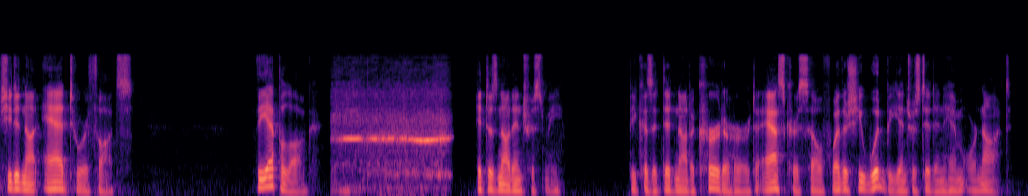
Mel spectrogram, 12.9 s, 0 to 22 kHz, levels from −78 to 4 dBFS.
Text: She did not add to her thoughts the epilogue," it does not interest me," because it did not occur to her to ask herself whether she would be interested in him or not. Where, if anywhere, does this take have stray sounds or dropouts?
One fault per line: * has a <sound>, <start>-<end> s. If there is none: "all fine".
* has a cough, 4.1-5.7 s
